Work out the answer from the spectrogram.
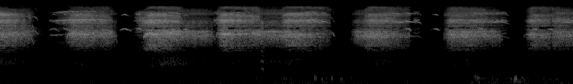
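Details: Common myna chicks fed by their mother, biting at her; strong harsh hissing rasps repeat in pulses about a second long, with faint squeaky notes between.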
